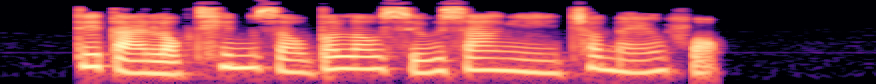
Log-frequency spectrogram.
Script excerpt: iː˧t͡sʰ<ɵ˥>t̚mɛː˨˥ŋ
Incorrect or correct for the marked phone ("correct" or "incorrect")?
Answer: correct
